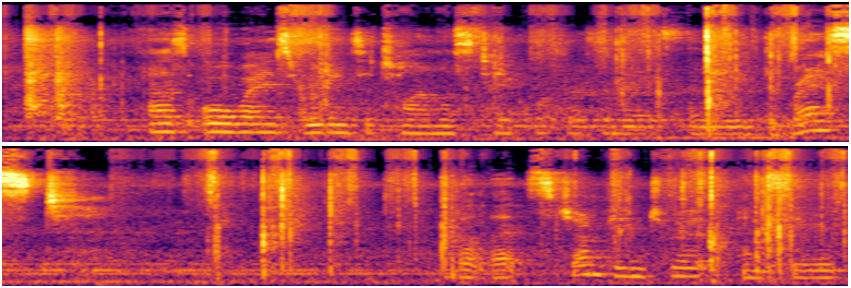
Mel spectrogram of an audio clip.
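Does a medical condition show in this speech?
No.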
